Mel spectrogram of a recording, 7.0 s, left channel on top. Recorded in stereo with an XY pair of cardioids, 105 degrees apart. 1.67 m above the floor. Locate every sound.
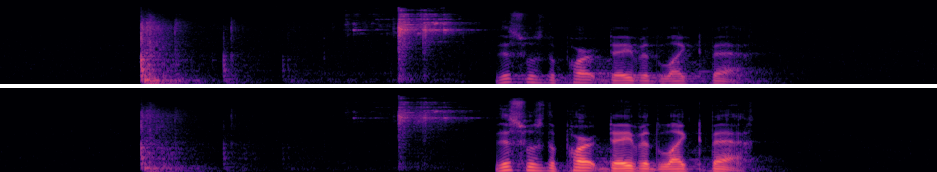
1.1 s keys jangling: 50° left, 2 m
3.7 s a man speaking: 70° right, 0.5 m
